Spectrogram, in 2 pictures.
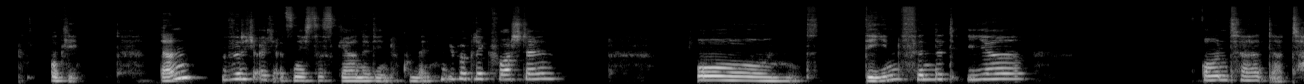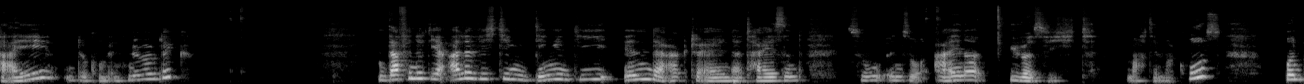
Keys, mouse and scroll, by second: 11.8 click, 15.2 click, 22.2 click.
